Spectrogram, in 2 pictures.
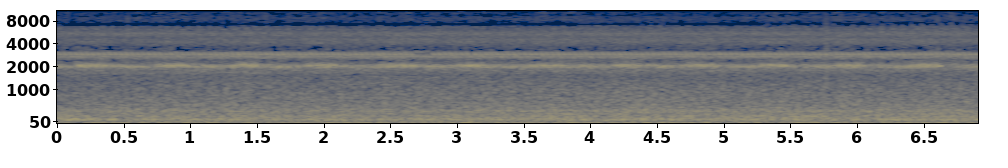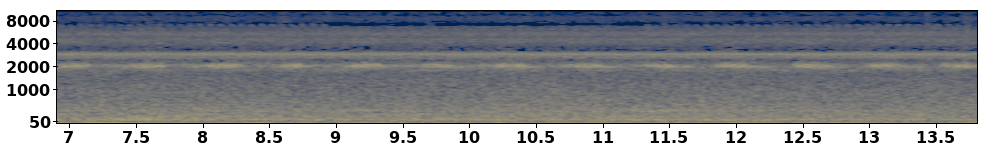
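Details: Crickets calling in the evening beside a deck where a Chihuahua puppy named Rocket lies under decoration lights; short, even chirps repeat about twice a second over a steady hiss and low background rumble.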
